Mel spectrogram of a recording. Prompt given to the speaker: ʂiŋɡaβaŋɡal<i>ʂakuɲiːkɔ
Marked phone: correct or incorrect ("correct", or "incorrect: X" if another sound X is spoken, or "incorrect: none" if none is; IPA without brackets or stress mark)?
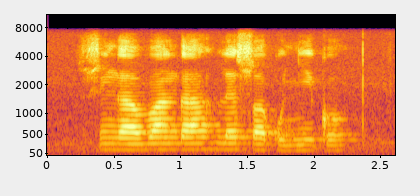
incorrect: ɛ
